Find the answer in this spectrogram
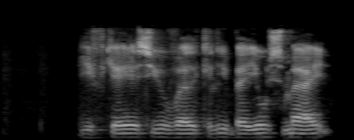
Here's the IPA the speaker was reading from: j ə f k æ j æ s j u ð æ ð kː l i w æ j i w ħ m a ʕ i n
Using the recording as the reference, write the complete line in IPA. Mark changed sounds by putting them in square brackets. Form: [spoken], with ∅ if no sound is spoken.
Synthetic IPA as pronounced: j ə f k æ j æ s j u [v] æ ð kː l i [b] æ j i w [s] m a ʕ i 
